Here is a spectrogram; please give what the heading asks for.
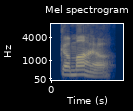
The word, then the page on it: commère: Indian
